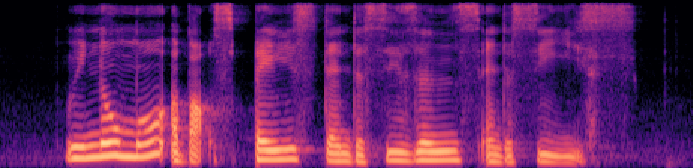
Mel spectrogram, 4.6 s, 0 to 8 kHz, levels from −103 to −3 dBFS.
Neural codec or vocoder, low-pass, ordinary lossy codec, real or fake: codec, 44.1 kHz, 7.8 kbps, Pupu-Codec; 7.2 kHz; none; fake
